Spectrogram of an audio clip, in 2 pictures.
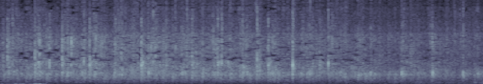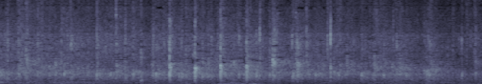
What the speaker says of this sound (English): can we give a round of applause to welcome the Acting Minister of State?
